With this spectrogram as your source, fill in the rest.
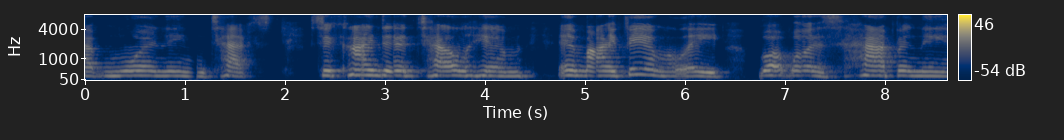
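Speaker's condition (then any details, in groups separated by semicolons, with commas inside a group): Amyotrophic lateral sclerosis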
